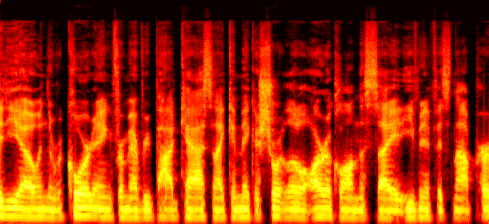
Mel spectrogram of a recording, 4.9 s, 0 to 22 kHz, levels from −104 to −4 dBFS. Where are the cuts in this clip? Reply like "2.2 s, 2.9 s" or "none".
none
